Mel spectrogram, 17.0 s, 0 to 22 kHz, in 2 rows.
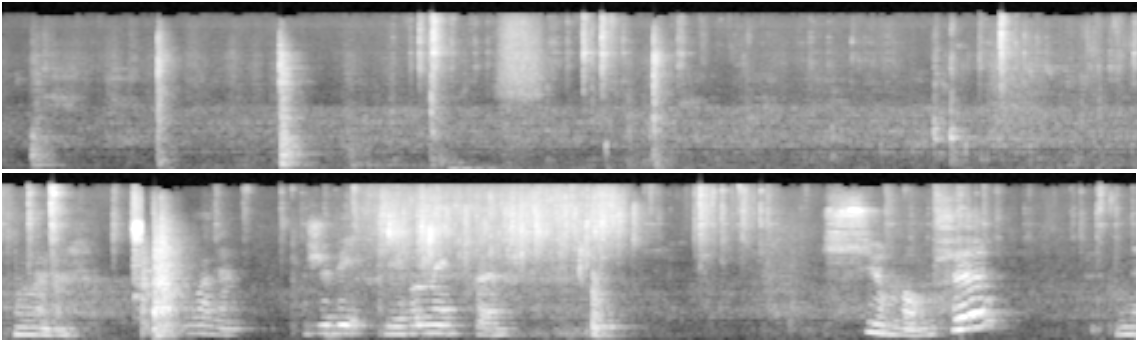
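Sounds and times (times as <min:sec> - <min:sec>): kitchen knocks and clatters: 0:09.5 - 0:10.0.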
